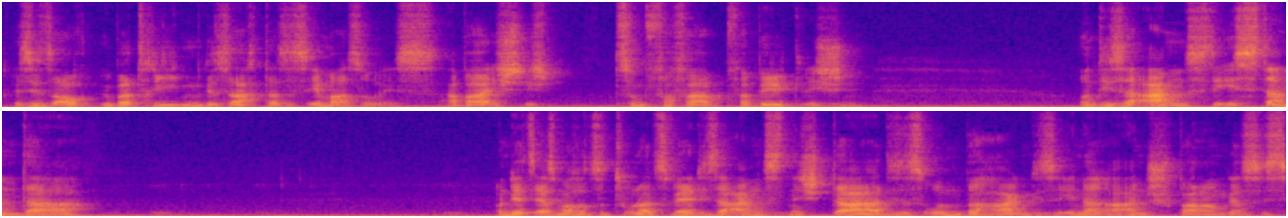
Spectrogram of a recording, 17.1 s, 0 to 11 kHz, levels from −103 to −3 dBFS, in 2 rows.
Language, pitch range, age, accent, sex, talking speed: German, 110-130 Hz, 30-49, German, male, 155 wpm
